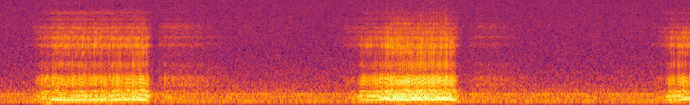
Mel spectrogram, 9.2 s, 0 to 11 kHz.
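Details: Loud, rough snores on each in-breath, about 15 a minute, with quiet breathing between, from a sleeping young woman lying beside her boyfriend: heavy snoring.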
